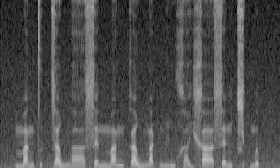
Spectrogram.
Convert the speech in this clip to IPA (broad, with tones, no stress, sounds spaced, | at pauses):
m a˧ ŋ t̪ ə˨˩ t̚ z a˧ w ŋ a̤ː˨˩ s ɛ˧ n m a˧˩ ŋ k a˧ w ŋ a˨˩ k̚ m i˧˩ w x a̤˨˩ j x aː˧˩ s ɛ˨˦ ŋ t͡ɕ ə˨˩ t̚ m ə˦˥ p̚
